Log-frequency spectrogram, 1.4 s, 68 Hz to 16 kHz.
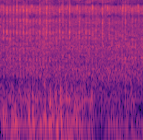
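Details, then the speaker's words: Infiniti G35 coupe VQ engine, warm idle: low, uneven thudding from the radiator cooling fan, starting at a certain temperature or with the AC on and stopping when the fan stops; worn fan bearings, not engine knock. "it's a sound that's coming on the car every time the car gets to a certain temperature"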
